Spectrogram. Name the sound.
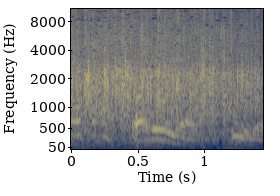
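applause sound effect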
